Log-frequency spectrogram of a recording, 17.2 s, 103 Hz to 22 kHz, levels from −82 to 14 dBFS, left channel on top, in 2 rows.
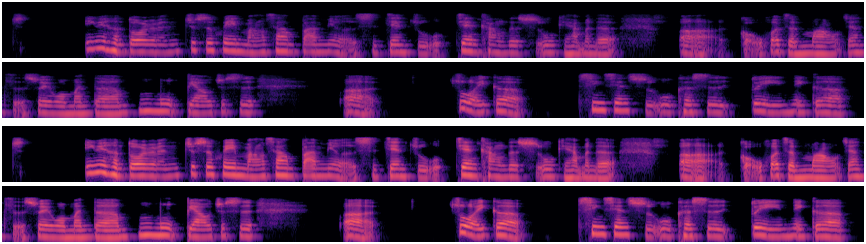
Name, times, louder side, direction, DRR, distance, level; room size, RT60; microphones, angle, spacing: voice 1, 0.8-7.1 7.4-11.6 12.0-12.3 13.1-13.8 14.4-17.0, right 7 dB, 50° right, 0.3 m, -28 dB
4.1 x 2.1 x 2.6 m
head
